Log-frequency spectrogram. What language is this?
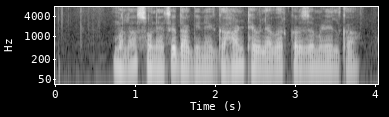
Marathi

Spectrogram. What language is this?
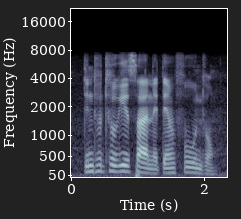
Swati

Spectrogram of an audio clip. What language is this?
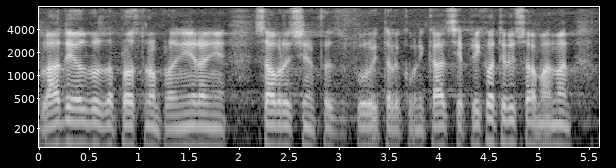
Serbian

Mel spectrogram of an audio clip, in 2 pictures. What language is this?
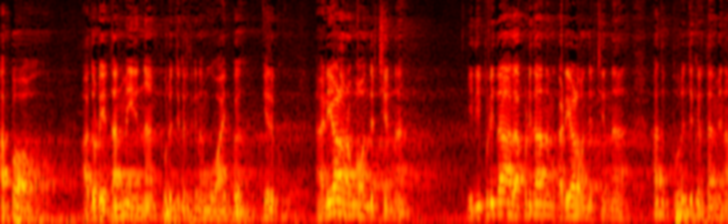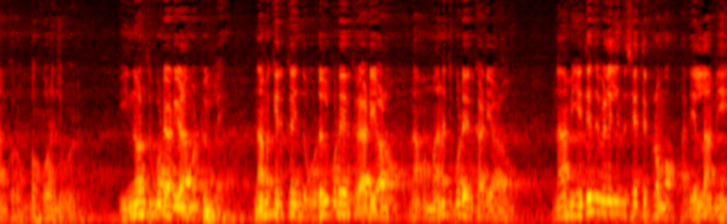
Tamil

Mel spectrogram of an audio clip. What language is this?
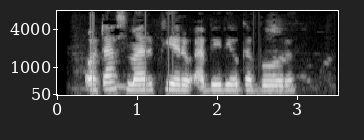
Luo (Kenya and Tanzania)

